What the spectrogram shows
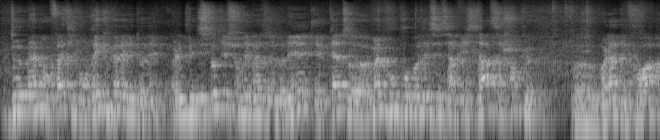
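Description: A man's voice: fairly high pitch, dark tone. A young man giving a talk at a meetup into a handheld microphone, hesitant with many fillers and restarts. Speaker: meetup speaker. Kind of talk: presentation talk. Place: meeting room with audience. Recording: echoey room, from far off.

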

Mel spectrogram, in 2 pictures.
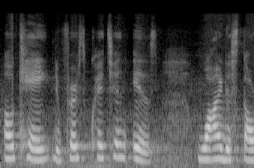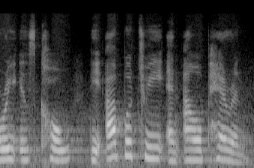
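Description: A woman co-hosts a storytelling show in a cheerful, scripted way. Her high voice carries a long echo, with faint noise in the background. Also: measured pace. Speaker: co-host.

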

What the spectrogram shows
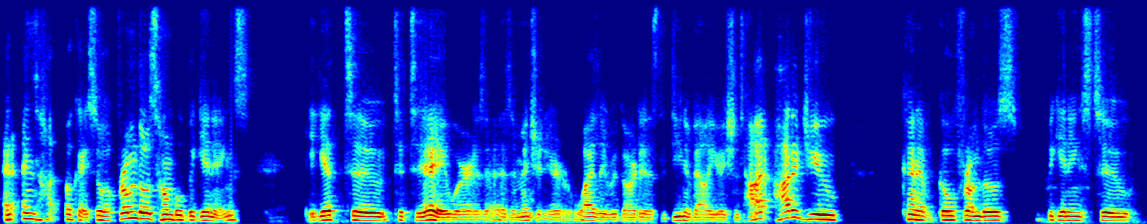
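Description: A man's voice: on the high side, normal speed, darkish tone, rough recording. A young man hosting an interview over a video call from a home library, giving a formal introduction and asking questions, sometimes restarting them. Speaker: host. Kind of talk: interview host.

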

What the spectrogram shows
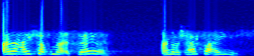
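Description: A woman's voice: sits high, racing. Distressed Egyptian woman on a phone line. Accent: Egyptian Arabic. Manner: distressed, pleading. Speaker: caller.

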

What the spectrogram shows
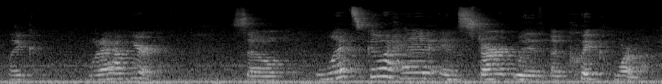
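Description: A woman trainer leads a home workout, cheering the viewer on as she moves through each exercise. She speaks slowly in a slightly high voice. She stands well away from the camera in a small, very echoey room. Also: noisy background. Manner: encouraging, coaching while moving. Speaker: fitness trainer. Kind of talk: workout instruction. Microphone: camera at a distance. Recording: very echoey room, far from mic.

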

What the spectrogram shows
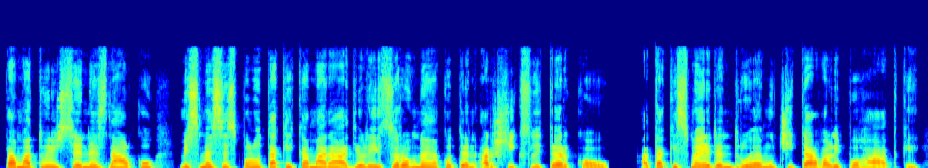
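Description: Woman reads a gentle polite little girl, high voice, storybook. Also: no echo, studio quality, natural voice. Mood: wistful. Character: small tender-hearted girl shorty.

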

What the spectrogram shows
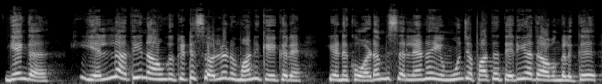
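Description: A man voicing a resentful young daughter-in-law in a cartoon, complaining and quick to take offence. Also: very high-pitched. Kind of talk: cartoon voice acting.

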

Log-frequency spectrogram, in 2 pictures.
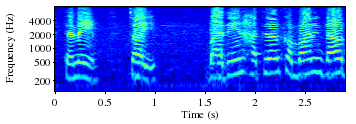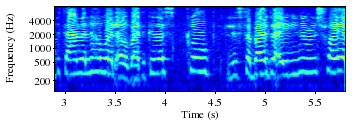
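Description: A woman's voice: sits high, a bit bright. A young woman with an Egyptian Arabic accent giving a medical terminology lecture, mixing in English terms and often checking that students follow. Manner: keeps checking understanding with a quick "تمام؟".

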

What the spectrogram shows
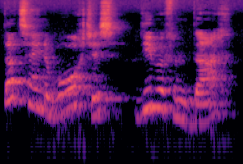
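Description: A woman's voice: a little high, very animated, slow, warm tone. A woman teaching a vocabulary lesson to young pupils, patient and explaining, recorded in a classroom. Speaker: primary school teacher. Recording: echoey classroom from far off.

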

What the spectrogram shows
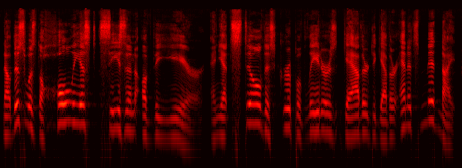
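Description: A man with a fairly high voice preaches in a church, telling a story and pausing to question his listeners. His voice is close and dry on the mic, yet a long hall reverb trails behind each phrase. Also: big pitch swings, warm tone. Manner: storytelling, asks the congregation questions. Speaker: pastor. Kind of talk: sermon. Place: church sanctuary.

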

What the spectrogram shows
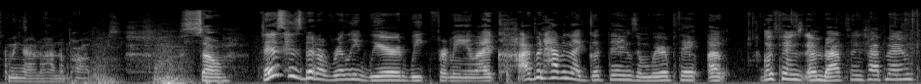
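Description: Young woman, mukbang vlogger, casual chat while eating, slangy, blunt, mid pitch. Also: expressive, normal speed. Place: at home.

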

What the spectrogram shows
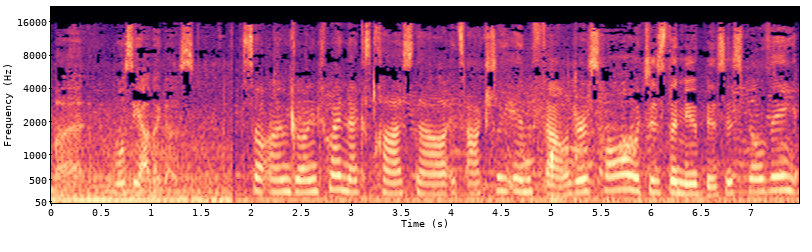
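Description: A young woman with a bubbly, girly manner, narrating a casual vlog to camera on a handheld phone. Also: fairly high pitch. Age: young adult. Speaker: college student vlogger, sorority rush chair. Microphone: phone or camera at arm's length. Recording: noisy handheld vlog, room and street ambience.

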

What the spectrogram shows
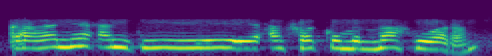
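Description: A woman caller asks her question haltingly and repeats herself, heard over a choppy, low-quality phone line that breaks up. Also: flat delivery. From Libya. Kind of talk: call-in question to a radio show. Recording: tinny, breaking-up phone line with faint hiss.

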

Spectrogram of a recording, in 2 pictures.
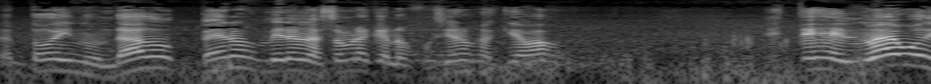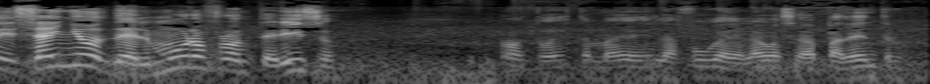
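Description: A man's voice: high-pitched, quick pace, bright, forceful tone, low-quality recording. A young man with a Mexican accent, casually vlogging outdoors by the sea, slangy and joking as he walks along a border wall. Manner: slangy, joking, talks to viewers while walking. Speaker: vlogger host. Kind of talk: casual on-location vlog. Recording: windy outdoor recording with crashing waves. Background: wind and surf.

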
